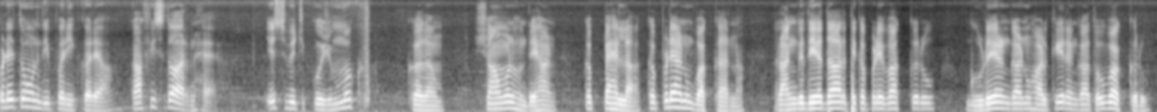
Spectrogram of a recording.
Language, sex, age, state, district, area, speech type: Punjabi, male, 30-45, Punjab, Barnala, rural, spontaneous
